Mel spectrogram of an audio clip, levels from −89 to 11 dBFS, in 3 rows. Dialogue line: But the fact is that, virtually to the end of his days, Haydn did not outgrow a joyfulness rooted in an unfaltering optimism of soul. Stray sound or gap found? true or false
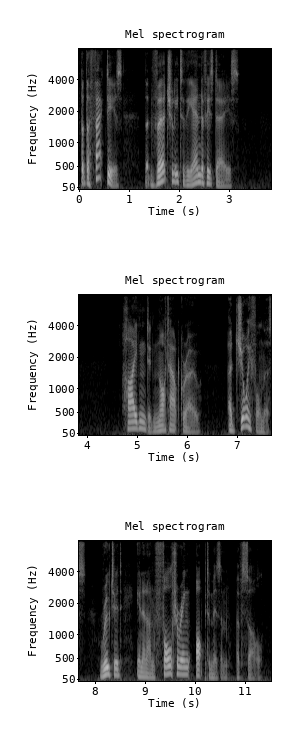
false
